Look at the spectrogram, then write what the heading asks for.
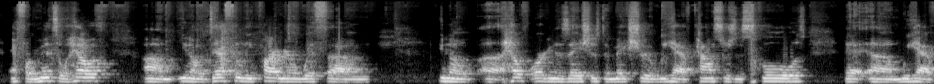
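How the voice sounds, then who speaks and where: A man with an American accent speaks at a fairly quick pace and medium pitch, his intonation fairly even. He has a normal speaking voice. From US Midwest, Pontiac, Michigan. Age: 30s. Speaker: political candidate, lawyer. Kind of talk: candidate Q&A forum; campaign pitch.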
